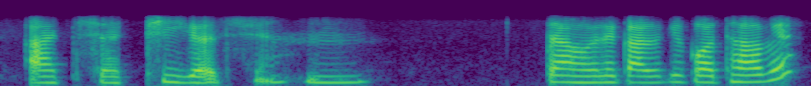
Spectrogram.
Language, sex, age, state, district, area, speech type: Bengali, female, 18-30, West Bengal, Purba Medinipur, rural, conversation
